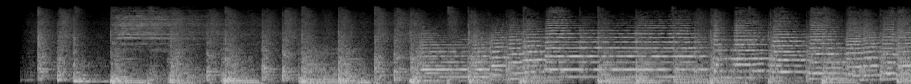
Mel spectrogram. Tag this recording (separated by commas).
Music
